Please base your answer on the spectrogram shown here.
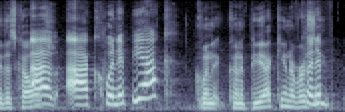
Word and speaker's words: Quinnipiac: Quinnipiac? Quinnipiac University? Quinnipiac?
